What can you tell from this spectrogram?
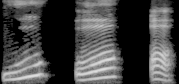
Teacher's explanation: Talaffuz qilganimizda bu unliklarimiz tilimizni nisbatan anchagina orqasida hosil boʻlyapti. Shu sabab nomi ham o'zi bilan orqa qator unlar. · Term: orqa qator unlilar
